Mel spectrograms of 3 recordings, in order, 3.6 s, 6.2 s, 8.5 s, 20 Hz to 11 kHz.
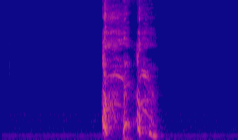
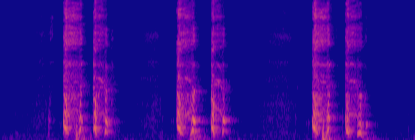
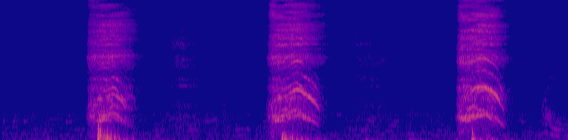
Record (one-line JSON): {"cough_length": "3.6 s", "cough_amplitude": 3245, "cough_signal_mean_std_ratio": 0.31, "three_cough_length": "6.2 s", "three_cough_amplitude": 2984, "three_cough_signal_mean_std_ratio": 0.37, "exhalation_length": "8.5 s", "exhalation_amplitude": 1106, "exhalation_signal_mean_std_ratio": 0.43, "survey_phase": "beta (2021-08-13 to 2022-03-07)", "age": "45-64", "gender": "Male", "wearing_mask": "No", "symptom_none": true, "smoker_status": "Never smoked", "respiratory_condition_asthma": false, "respiratory_condition_other": false, "recruitment_source": "REACT", "submission_delay": "1 day", "covid_test_result": "Negative", "covid_test_method": "RT-qPCR"}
